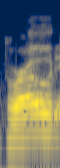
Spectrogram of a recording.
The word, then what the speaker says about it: Broad: Moving on to testing, good news, the Broad Institute, spelled like the word broad, B-R-O-A-D,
